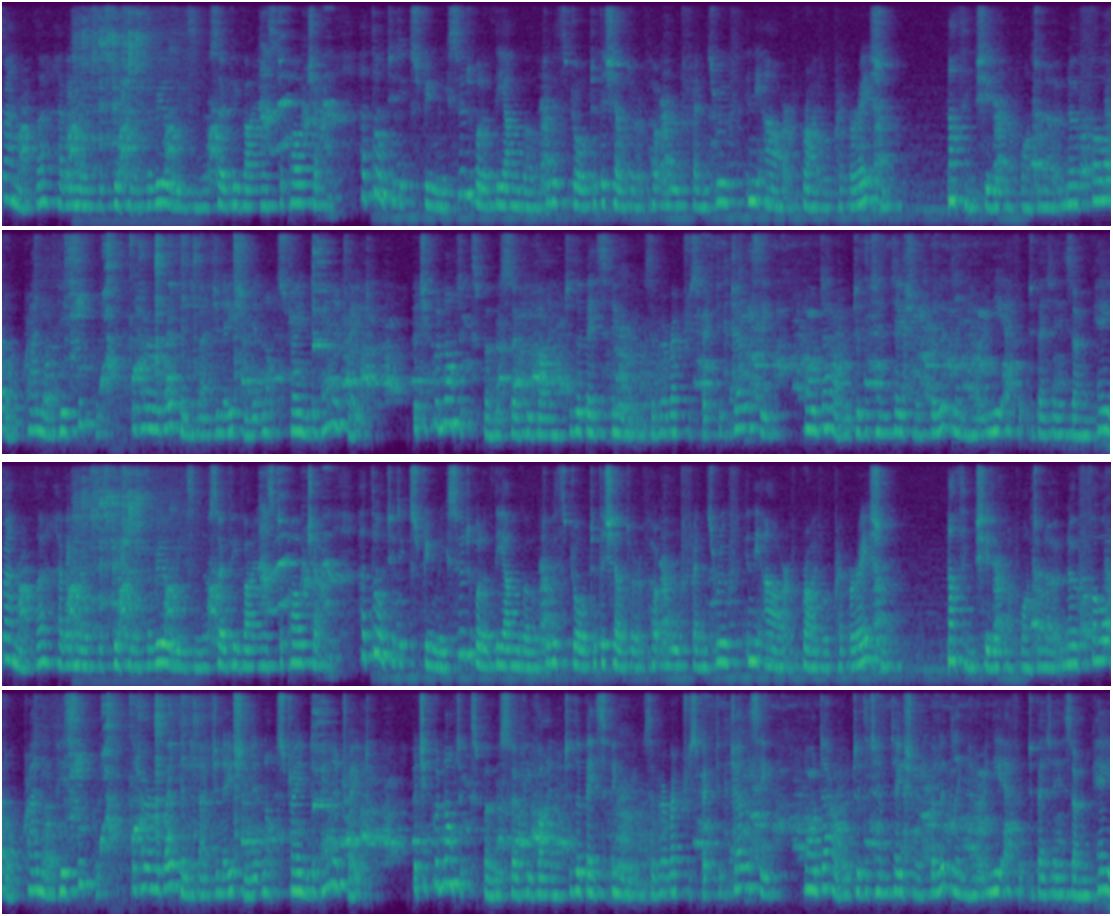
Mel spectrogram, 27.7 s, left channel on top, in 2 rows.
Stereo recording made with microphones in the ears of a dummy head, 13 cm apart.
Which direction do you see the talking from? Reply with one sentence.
In this clip you hear the talking on the right.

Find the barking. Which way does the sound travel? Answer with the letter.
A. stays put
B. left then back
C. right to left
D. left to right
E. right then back
C.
